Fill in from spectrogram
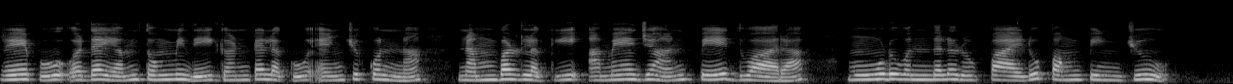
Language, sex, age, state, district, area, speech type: Telugu, female, 18-30, Andhra Pradesh, Konaseema, rural, read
